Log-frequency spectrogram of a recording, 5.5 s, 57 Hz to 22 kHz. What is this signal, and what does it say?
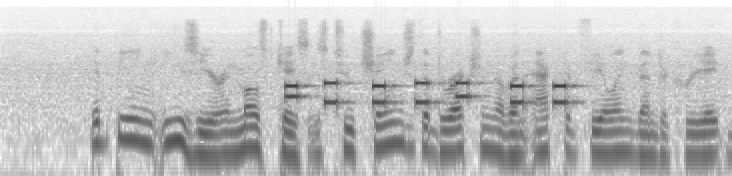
DTMF, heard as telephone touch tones, dialled by hand, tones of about 100 ms, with speech in English. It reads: 7212811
